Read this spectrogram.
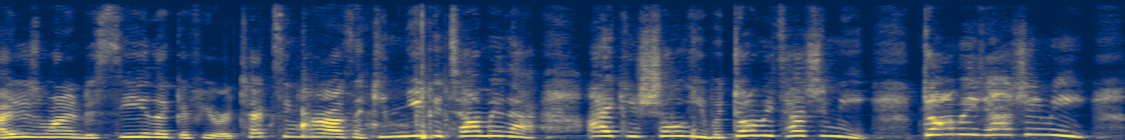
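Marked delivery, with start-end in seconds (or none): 1.9-5.5 mock screaming, high and heated. Speaker retells confronting a man, retelling screaming at him. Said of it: "screaming at him".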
